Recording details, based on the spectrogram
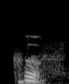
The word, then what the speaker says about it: Coke: Incidentally, C-O-K-E is the man's last name of who has recorded this maxim, but it's pronounced Cook.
